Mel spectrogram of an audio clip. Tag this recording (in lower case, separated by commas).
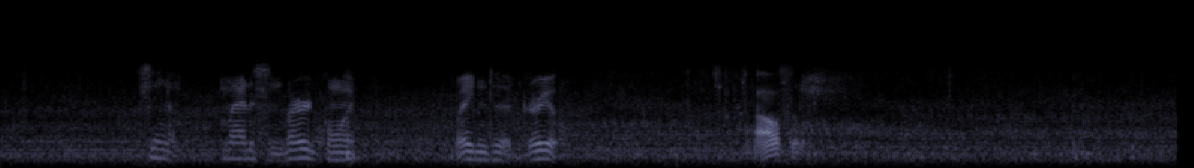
speech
